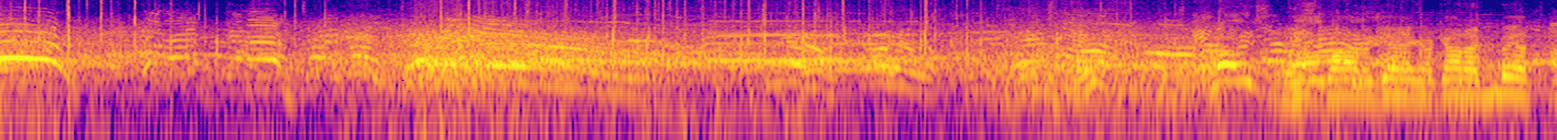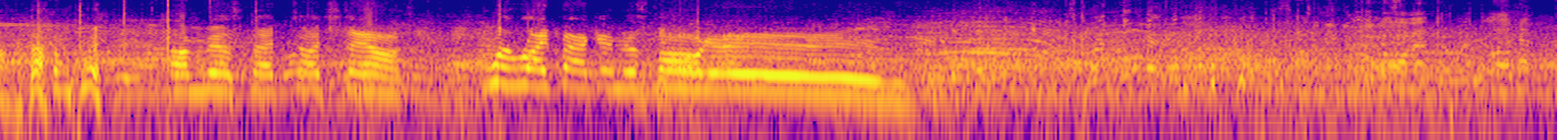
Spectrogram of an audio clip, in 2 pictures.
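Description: A large stadium crowd cheers and roars outdoors.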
